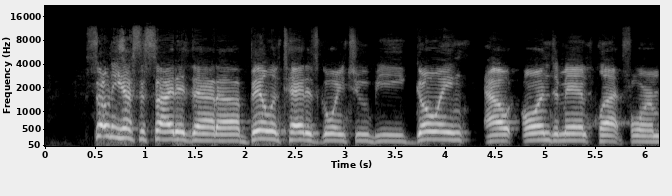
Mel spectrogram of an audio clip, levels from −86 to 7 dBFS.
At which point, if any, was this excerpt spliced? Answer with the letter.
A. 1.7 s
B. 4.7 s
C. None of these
B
